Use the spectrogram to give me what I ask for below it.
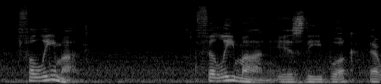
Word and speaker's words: Philemon: The best way I can think of to remember is take the word Philly and just take the emphasis on the Li part, Philemon.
